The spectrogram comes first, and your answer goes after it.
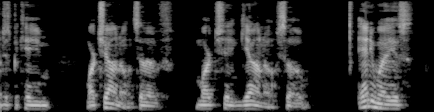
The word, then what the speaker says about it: Marchegiano: a G but you know people had trouble pronouncing It in America so it just became Marciano instead of marchegiano so anyways it's probably one of those things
